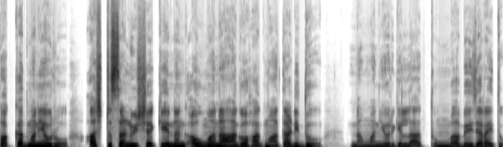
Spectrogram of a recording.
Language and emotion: Kannada, sad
